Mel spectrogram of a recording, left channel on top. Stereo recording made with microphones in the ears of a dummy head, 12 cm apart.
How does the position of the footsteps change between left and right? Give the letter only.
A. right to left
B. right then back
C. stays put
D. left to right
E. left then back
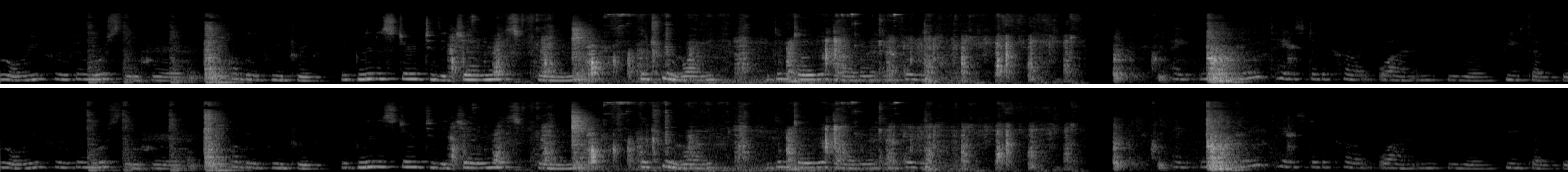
B.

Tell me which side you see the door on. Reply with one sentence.
In this clip you hear the door on the right.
